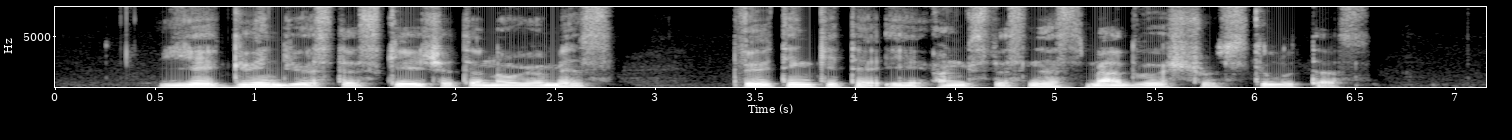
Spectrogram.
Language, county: Lithuanian, Kaunas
